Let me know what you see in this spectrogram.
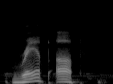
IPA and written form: ræmp ʌp (ramp up)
